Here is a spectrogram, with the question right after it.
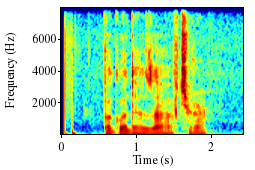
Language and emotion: Russian, neutral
